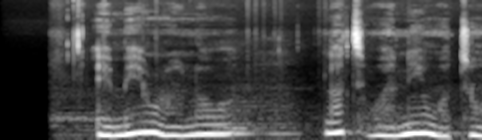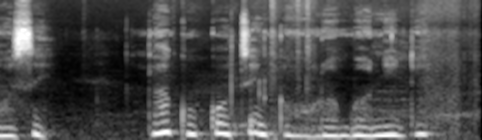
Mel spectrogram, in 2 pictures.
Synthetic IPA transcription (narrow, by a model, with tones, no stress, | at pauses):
e˨mĩ˨˦ɾã˨lɔ˦wɔ˦la˦ti˨wa˨nĩ˦wɔ̃˨tɔ̃˨ɔ̃˨sĩ˨ | la˦ko˧˦ko˦˨ti˦˨kã˨wɔ˨ɾɔ˨ɡ͡bɔ˨nĩ˦de˦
